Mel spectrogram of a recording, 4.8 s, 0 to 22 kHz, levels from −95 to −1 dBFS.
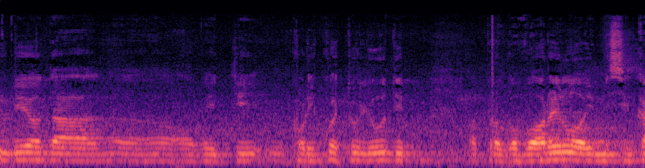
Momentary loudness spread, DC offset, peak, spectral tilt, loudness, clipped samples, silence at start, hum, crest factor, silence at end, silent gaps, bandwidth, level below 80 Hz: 13 LU; under 0.1%; -12 dBFS; -7 dB/octave; -31 LUFS; under 0.1%; 0 s; none; 18 dB; 0 s; none; 16 kHz; -60 dBFS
